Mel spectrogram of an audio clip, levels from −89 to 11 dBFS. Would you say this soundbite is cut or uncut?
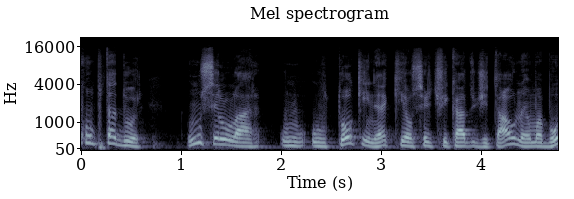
uncut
